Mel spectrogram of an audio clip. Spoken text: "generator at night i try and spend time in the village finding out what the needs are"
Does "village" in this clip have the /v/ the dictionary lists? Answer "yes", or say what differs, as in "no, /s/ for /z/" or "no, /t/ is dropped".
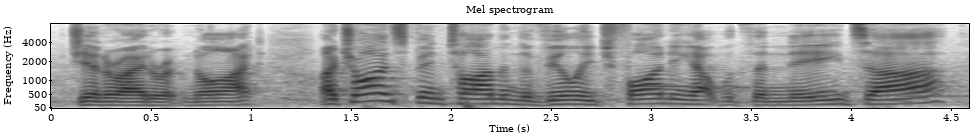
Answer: yes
